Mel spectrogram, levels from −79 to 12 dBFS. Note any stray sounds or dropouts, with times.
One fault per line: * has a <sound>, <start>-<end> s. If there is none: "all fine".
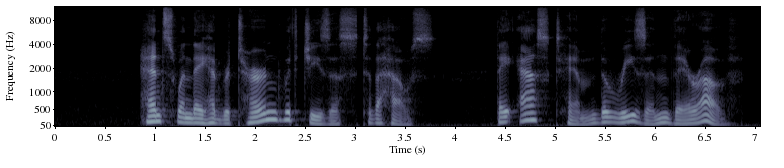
all fine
